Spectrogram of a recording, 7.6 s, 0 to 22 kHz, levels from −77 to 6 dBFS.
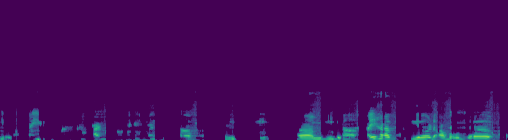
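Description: From the start to the end at 7.62 s, the speech keeps dipping, thinning and breaking into pieces, altogether for about five seconds, with the deepest drops around 40 dB. This is speech suppressed in double talk: with both sides talking, the echo canceller likely mistook the talker for loudspeaker echo and turned everything down.

A faint second voice also surfaces in short scraps at 0.22 to 0.27 s, 1.55 to 1.78 s, 4.76 to 5.37 s, 5.97 to 6.02 s, 6.73 to 6.77 s and 7.42 to 7.51 s. It mostly sits about 30 to 35 dB below the speech, but reaches about 20 dB below at 6.73 s. This is the other side's voice leaking through, likely loudspeaker playback the canceller failed to remove from the microphone.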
